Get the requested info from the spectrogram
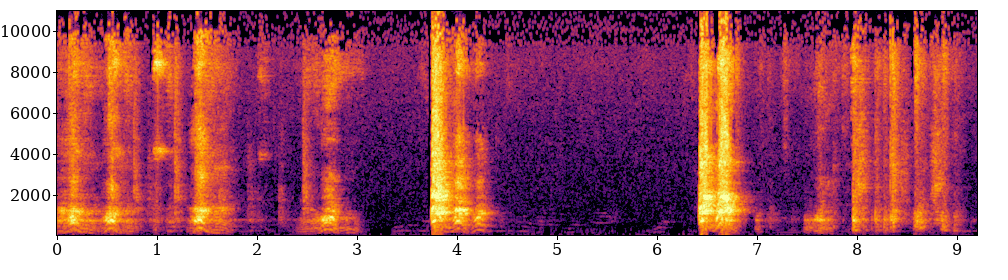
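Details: Confined Shiba Inu dog, kept behind lattice bars for being too mischievous, gives sharp broadband barks in short bursts with quiet gaps, some higher-pitched yelps mixed in.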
